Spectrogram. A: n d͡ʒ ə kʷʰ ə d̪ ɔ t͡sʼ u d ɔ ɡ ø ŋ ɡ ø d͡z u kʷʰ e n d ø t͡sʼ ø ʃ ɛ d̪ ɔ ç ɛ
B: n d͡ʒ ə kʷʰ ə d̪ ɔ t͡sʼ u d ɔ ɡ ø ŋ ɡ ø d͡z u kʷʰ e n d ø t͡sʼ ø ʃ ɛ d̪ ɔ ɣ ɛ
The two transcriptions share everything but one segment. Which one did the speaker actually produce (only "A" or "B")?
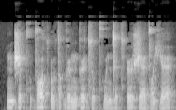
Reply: A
